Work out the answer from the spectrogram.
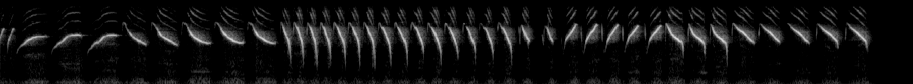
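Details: Stimulating canary song opens with loud downslurred whistles, speeds into a rapid, tight run of repeated notes, then slows to bright descending phrases until it stops abruptly.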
